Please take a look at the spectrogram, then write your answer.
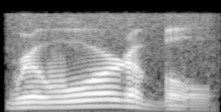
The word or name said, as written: rewardable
